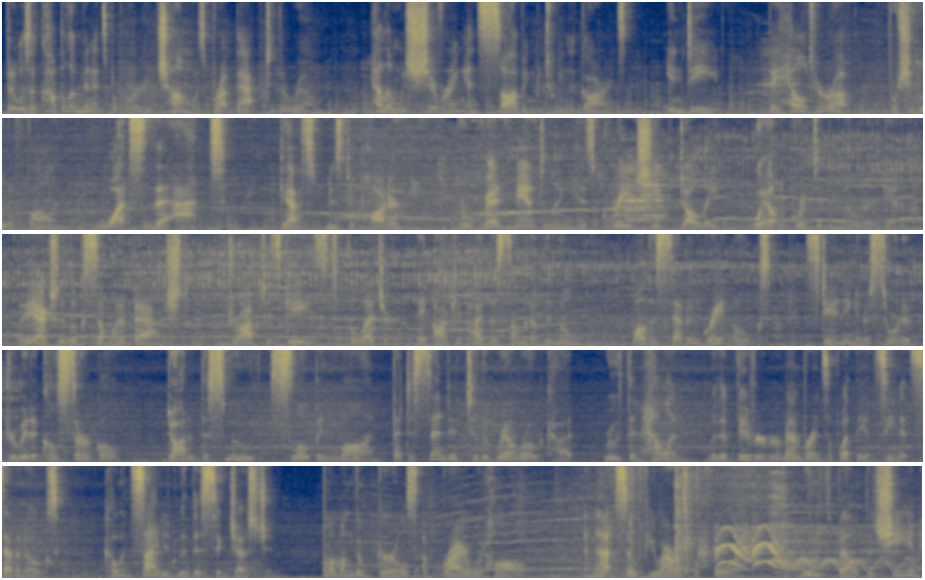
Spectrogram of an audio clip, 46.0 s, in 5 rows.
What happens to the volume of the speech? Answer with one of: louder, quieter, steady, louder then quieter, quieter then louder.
steady.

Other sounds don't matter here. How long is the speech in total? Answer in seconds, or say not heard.
46 s.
